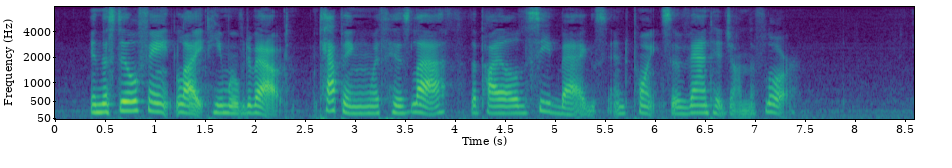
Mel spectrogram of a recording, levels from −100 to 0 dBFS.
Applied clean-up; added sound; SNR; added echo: none; none; none; none.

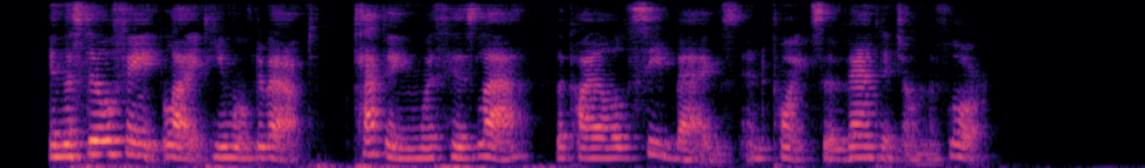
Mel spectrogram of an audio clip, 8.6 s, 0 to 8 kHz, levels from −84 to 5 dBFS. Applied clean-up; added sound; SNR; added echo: neural mask model DeepFilterNet 3.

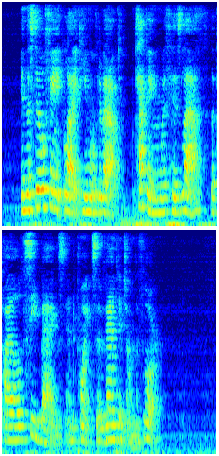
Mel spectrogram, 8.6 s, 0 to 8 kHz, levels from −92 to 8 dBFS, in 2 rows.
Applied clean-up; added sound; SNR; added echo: none; Boom; 18 dB; reverberation time 0.4 s.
